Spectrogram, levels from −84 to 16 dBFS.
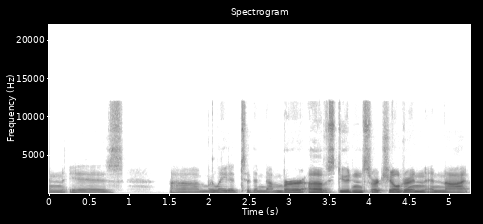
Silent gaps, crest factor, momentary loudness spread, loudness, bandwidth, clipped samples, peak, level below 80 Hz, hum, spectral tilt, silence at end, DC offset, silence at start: none; 20 dB; 13 LU; -27 LUFS; 12.5 kHz; under 0.1%; -8 dBFS; -64 dBFS; none; -6.5 dB/octave; 0 s; under 0.1%; 0 s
